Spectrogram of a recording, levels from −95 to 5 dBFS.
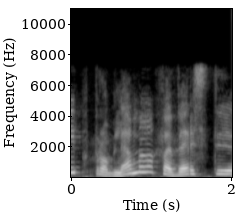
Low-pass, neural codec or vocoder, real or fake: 7.2 kHz; codec, 16 kHz, 4 kbps, FreqCodec, larger model; fake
